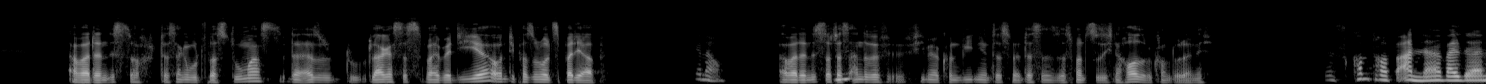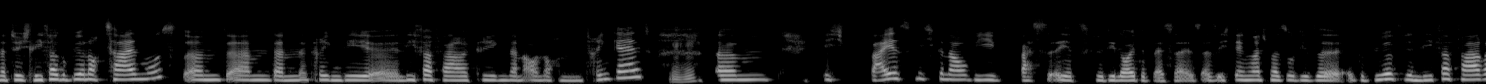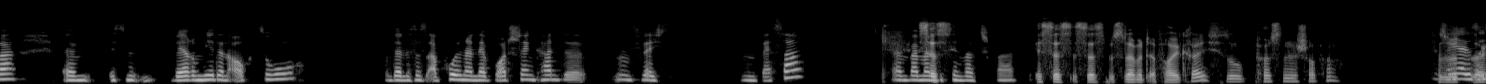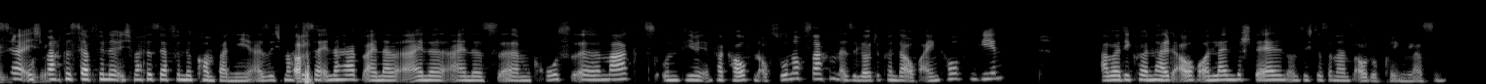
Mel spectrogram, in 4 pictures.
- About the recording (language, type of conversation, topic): German, podcast, Wie triffst du Entscheidungen bei großen Lebensumbrüchen wie einem Umzug?
- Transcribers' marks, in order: in English: "convenient"; surprised: "Ach"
